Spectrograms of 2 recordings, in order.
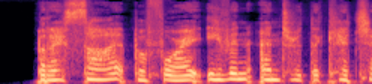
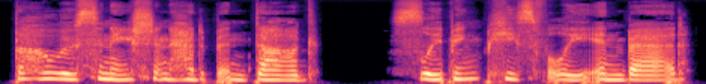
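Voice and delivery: ordinary delivery

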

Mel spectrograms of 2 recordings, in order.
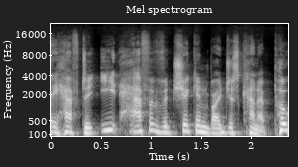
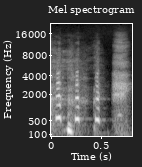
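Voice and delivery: high laugh. Real, not acted. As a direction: burst of laughter, much higher. Amused by the quoted line.

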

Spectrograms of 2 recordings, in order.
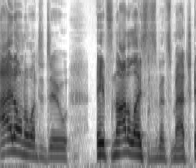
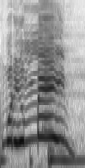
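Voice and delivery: much higher, mock-outraged question; incredulous what; 14 semitones higher than usual. Driver imagining outrage at the attendant, much higher and incredulous. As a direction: squeak out the disbelief.

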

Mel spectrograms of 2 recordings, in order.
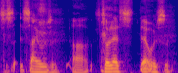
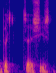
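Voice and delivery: hushed sadness; 10 dB quieter than usual. Real, not acted. Wife's stroke, voice drops.

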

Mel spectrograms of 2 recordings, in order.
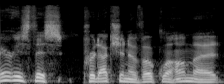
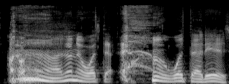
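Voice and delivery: coughing mid-sentence. Pretend. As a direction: cough breaks the name. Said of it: "Choking Every Other Word".

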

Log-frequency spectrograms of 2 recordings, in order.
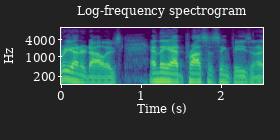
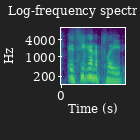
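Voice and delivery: high, put-on nagging voice; impatient prosecutor; 8 semitones higher, faster than usual. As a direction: badger him like a bored, pushy prosecutor. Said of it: "and of course the same attitude".

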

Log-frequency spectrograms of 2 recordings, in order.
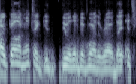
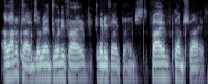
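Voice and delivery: Donald Trump. Acted. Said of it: "back to Trump".

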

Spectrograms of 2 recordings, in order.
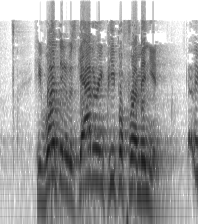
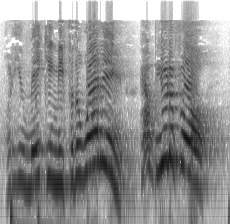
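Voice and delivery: put-on bright, delighted girl's voice, higher, slowing on "How beautiful"; excited daughter; 4 semitones higher than usual. Tailor's daughter thrilled at the wedding dress, delighted. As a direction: gush over a new dress.

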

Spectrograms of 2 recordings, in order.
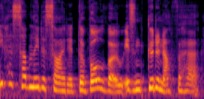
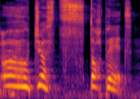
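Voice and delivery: exasperated; 4 semitones higher, much slower than usual. Acted. Fed up with pirate talk.

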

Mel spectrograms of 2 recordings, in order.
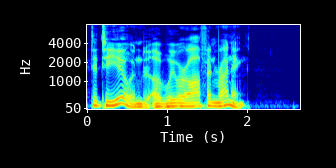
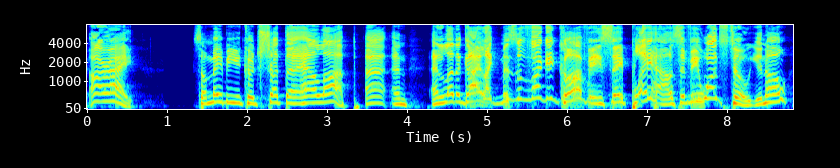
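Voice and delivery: high, badgering New York character; brash New Yorker demanding an answer; Mister Coffee; 13 semitones higher than usual. New Yorker grilling International about his work, high and pushy.

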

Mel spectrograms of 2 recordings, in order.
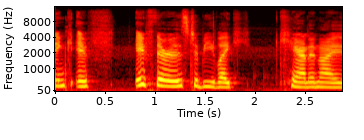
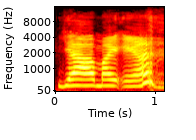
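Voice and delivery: laughing; 5 semitones higher, 13 dB louder, slower than usual. Real, not acted. Quoting Silvestri while laughing.

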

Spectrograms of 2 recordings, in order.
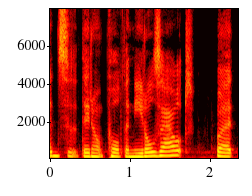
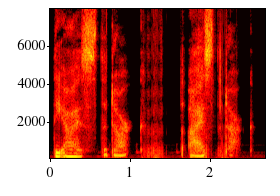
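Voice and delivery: frightened breathless whisper, fading away; patient whispering the same words over and over; muttered whisper; 5 dB quieter than usual. Acted. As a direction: whisper it like a man in shock. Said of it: "you just hear him muttering".

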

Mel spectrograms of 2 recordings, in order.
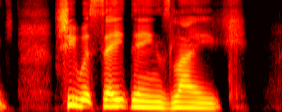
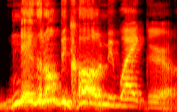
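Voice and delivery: mock shout, higher; playing the offended one, a mock yell; angry retort; 4 semitones higher than usual. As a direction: bark it back like you're offended. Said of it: "but it's not like".

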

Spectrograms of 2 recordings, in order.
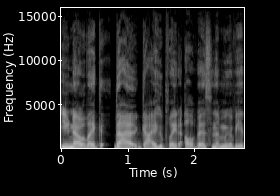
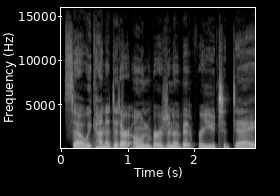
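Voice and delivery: ordinary talk

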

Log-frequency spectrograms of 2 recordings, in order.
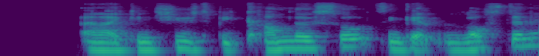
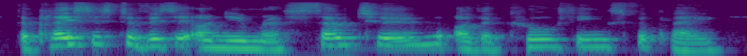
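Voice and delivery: higher, louder recital voice; poem reading; 3 semitones higher, 4 dB louder than usual. Acted. Guest reading her poem to the host, recital style. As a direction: read the poem with lift and rhythm.

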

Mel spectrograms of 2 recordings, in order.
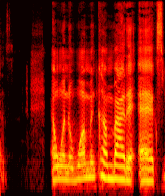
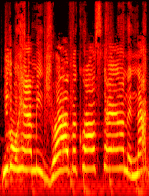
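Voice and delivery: high, indignant mock tirade, rising in pitch; mad outburst; 7 semitones higher, faster than usual. Auditioner threatens to tell on the casting room, mad. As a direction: rattle off threats to report them all. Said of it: "I got so mad".

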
